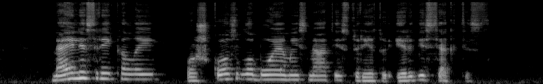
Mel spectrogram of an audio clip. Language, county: Lithuanian, Kaunas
